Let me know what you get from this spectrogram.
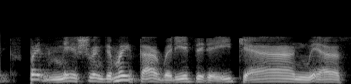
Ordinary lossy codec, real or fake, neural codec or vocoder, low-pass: MP3, 32 kbps; fake; codec, 16 kHz, 0.5 kbps, FunCodec, trained on LibriTTS, 25 frames a second; 3.6 kHz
